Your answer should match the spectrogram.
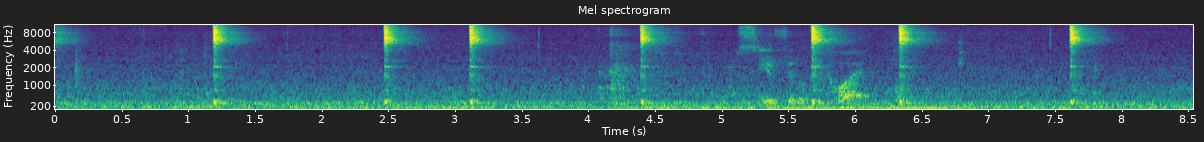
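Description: Sharp percussive clicks from a fractions-teaching program playing its rhythm on a loop: three hits per cycle, repeating about every three seconds.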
